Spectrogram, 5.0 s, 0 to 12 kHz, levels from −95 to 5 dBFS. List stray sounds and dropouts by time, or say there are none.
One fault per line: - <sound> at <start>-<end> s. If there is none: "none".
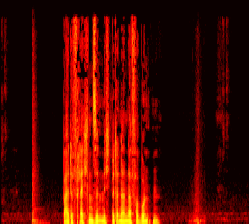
- thud at 0.6-1.0 s
- whoosh at 3.8-4.1 s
